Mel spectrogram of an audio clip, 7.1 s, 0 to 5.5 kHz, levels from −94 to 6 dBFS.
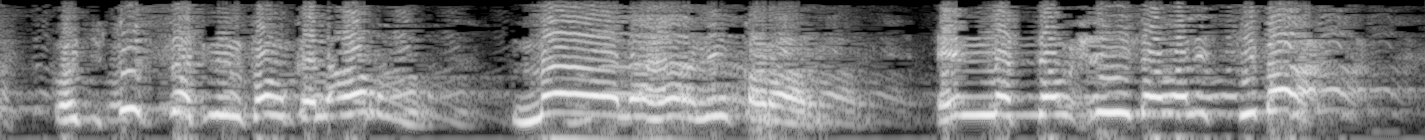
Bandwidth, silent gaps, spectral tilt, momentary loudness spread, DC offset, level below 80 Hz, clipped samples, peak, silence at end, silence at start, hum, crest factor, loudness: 5.4 kHz; none; -5.5 dB/octave; 12 LU; under 0.1%; -40 dBFS; 5%; 0 dBFS; 0.2 s; 0 s; none; 6 dB; -6 LUFS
